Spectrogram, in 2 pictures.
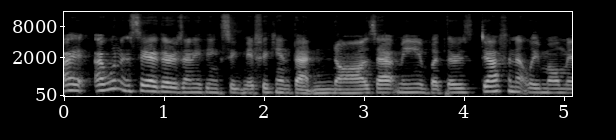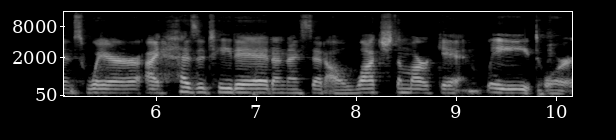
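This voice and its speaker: In a very clean recording with a silent background, a woman speaks in a normal speaking voice at a moderate pace, fairly low in pitch with ordinary pitch variation and hardly any pauses. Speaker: high-performance coach. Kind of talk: interview.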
